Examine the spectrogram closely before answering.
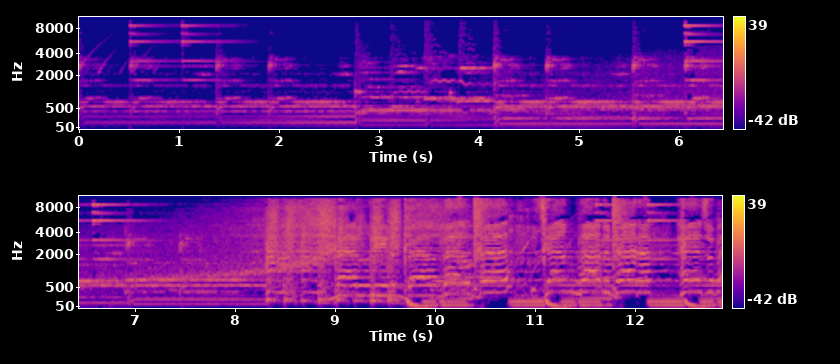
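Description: A bright, upbeat K-pop girl group track plays loud, with chiming synth notes over a steady beat that builds into a fuller, denser arrangement near the end.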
